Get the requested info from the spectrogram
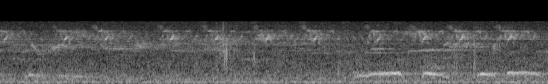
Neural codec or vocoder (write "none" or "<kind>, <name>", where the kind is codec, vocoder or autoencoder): vocoder, WaveNeXt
